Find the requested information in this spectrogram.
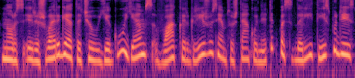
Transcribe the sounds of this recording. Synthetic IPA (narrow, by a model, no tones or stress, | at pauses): noːrsɪɾɪʃʋɐɾʲɡʲet̪ɐt͡ʃʲɛʊjɛɡuːjiɛmsʋɑːkɐɾɡɾʲiːʒʊsʲiɛmsʊʃʲt̪ʲæːkoːnʲɛt̪ʲɪk̚pɐsʲɪd̪ɐlʲiːt̪iːspud͡ʒʲɛɪs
